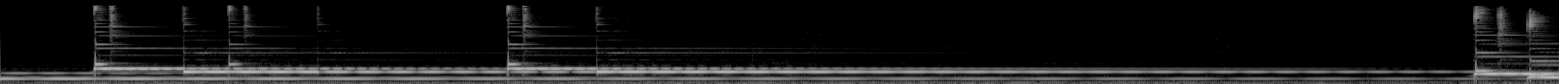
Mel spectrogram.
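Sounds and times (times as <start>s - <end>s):
long pentatonic bell tones: 0.0s - 14.2s, 14.8s - 15.5s.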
